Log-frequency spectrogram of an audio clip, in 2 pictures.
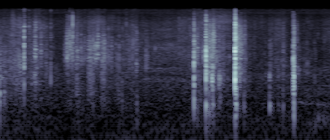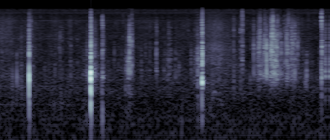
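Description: Irregular sharp clicks and rustling from dry cat kibble and plastic food tubs being handled and set down while cats eat. The loudest clicks come about three and five seconds in.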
